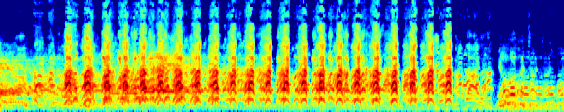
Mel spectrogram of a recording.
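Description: A man chants rhythmically and with passion through a loudspeaker in a large echoing space.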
